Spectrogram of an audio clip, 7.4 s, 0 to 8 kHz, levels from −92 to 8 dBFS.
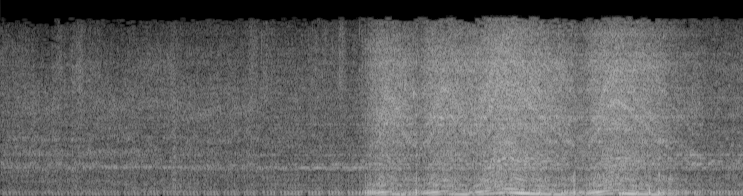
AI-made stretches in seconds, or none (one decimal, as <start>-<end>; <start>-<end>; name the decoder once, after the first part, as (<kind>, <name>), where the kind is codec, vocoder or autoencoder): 0.8-7.4 (vocoder, BigVGAN v2)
